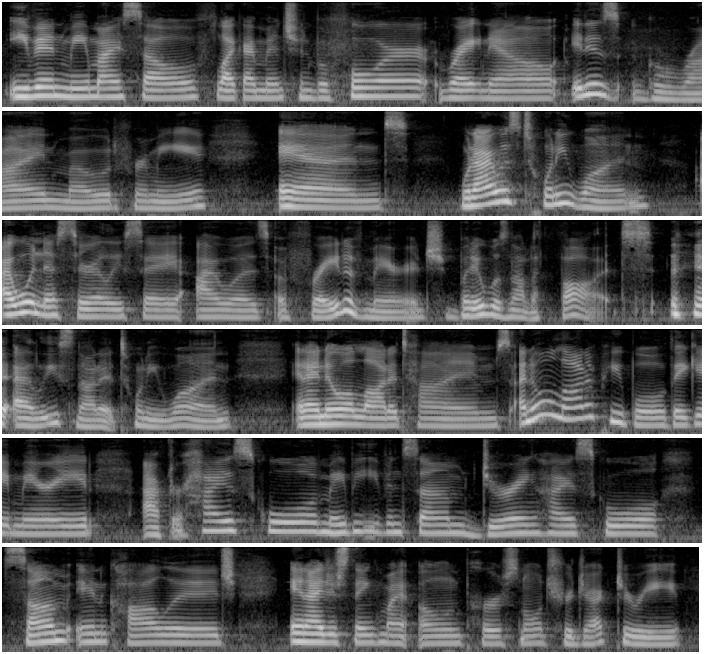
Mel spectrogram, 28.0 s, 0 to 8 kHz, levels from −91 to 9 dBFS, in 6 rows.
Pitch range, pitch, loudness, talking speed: 160-200 Hz, 175 Hz, -22 LUFS, 165 wpm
